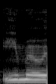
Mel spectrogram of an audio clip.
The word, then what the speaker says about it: emu: Emu. A little bit of mew in there.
